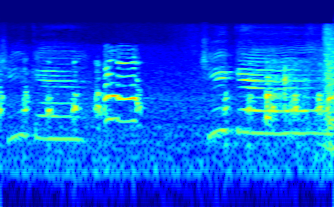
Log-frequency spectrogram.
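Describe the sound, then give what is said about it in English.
An agitated chicken that won't calm down clucks and squawks, giving a few loud, nasal calls separated by a short pause. “Chicken. No, chicken. He's not calming down.”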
